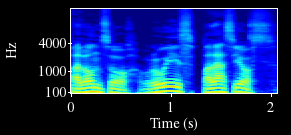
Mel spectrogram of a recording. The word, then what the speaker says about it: Alonso Ruiz Palacios: How would you say that name? – Alonso Ruiz Palacios. – Would you pronounce? Yeah, that's probably a little better.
